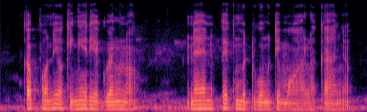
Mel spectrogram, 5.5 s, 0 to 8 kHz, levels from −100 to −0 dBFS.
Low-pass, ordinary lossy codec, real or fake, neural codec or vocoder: 7.2 kHz; none; fake; codec, 16 kHz, 16 kbps, FreqCodec, smaller model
